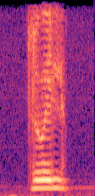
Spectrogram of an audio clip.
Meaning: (adjective) cast, smelted, founded; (noun) ingot
- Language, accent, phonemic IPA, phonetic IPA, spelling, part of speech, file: Armenian, Eastern Armenian, /d͡zujl/, [d͡zujl], ձույլ, adjective / noun, Hy-ձույլ.ogg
